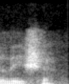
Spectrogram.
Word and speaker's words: Elisha: I'm going to read as aside, I will pronounce that Elisha. It might be Elisha.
